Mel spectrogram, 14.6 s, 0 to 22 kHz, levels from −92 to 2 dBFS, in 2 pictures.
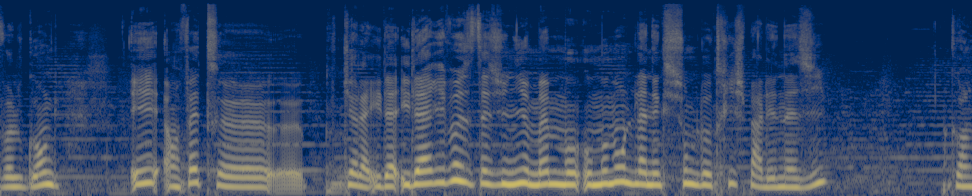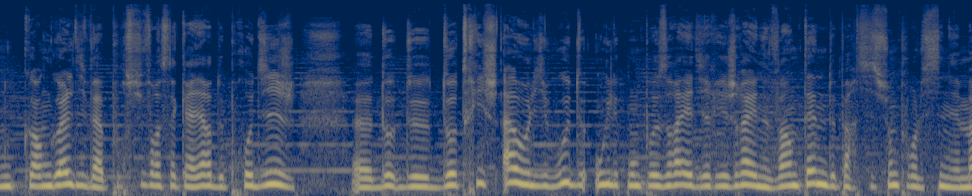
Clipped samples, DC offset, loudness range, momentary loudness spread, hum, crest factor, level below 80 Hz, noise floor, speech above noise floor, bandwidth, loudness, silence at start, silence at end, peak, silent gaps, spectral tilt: under 0.1%; under 0.1%; 6 LU; 10 LU; none; 16 dB; -58 dBFS; -53 dBFS; 27 dB; 17 kHz; -27 LUFS; 0 s; 0 s; -10 dBFS; none; -7 dB/octave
